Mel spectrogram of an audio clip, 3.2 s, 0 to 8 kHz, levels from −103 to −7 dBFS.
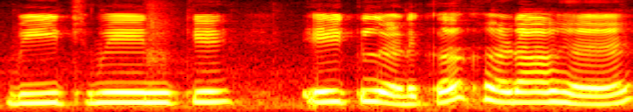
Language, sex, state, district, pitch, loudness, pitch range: Hindi, female, Punjab, Pathankot, 270 Hz, -13 LUFS, 255-280 Hz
